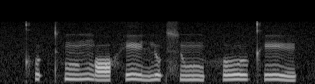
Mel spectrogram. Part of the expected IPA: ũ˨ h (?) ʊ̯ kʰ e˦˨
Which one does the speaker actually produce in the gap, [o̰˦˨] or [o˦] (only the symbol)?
o˦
